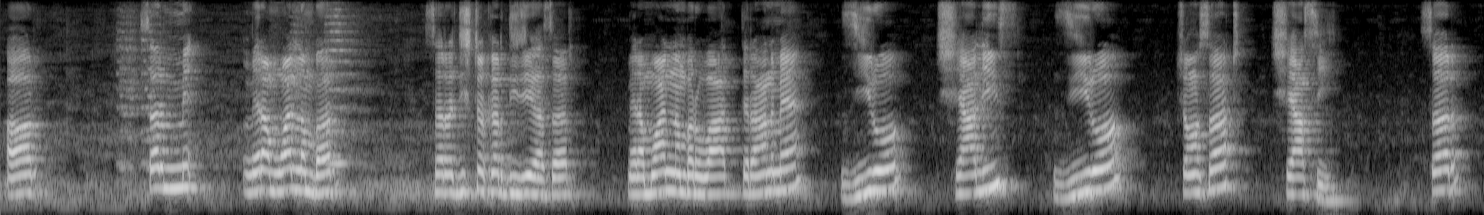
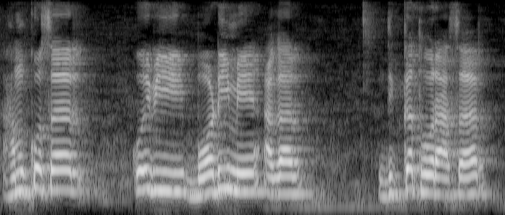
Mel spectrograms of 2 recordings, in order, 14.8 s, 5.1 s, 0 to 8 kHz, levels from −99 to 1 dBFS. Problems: constant background noise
